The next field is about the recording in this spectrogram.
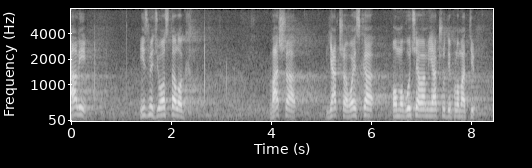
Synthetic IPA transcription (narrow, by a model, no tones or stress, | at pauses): ali | izme̞d͡ʑuo̞st̪aːlo̞ɡ | ʋaʃa | jat͡ʂaʋo̞jskao̞mo̞ɡut͡ɕaːʋamjat͡ʂud̪iplo̞mat̪iju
